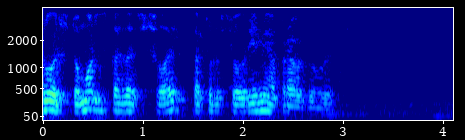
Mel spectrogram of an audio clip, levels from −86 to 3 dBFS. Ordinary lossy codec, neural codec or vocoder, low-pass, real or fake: Opus, 16 kbps; none; 3.6 kHz; real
